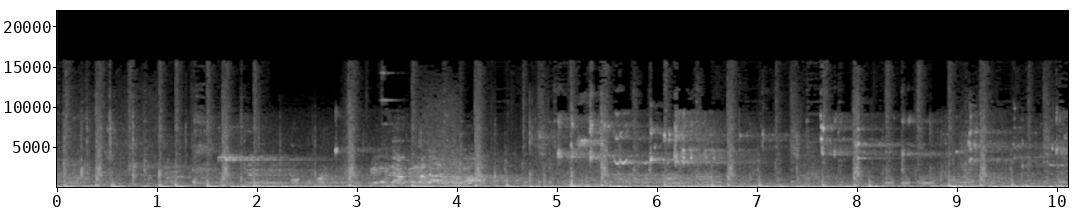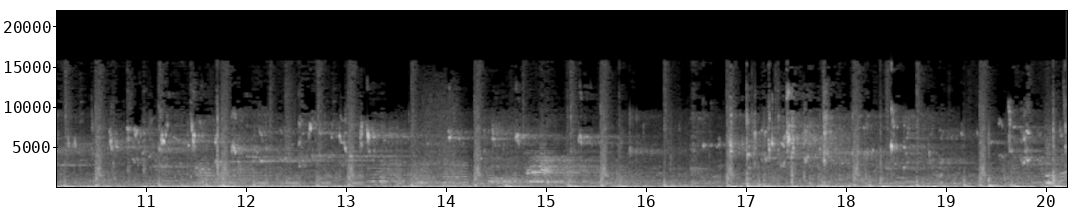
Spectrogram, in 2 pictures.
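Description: Basketball bouncing repeatedly on a hardwood gym court during a game, with players' voices in a large, reverberant hall.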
